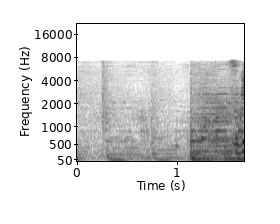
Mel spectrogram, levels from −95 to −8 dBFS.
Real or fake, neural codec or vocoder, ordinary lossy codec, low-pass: fake; codec, 44.1 kHz, 3.4 kbps, Pupu-Codec; none; 7.2 kHz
